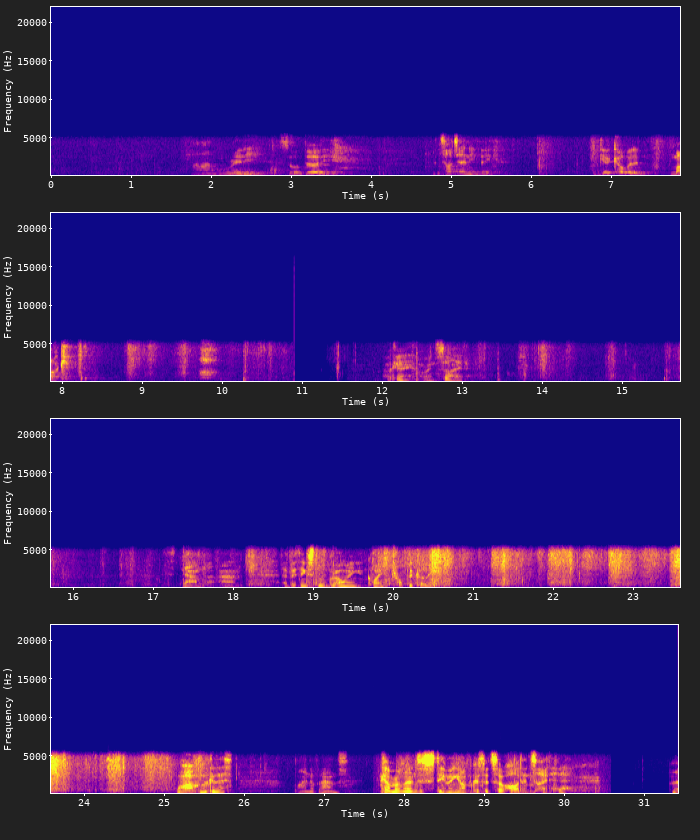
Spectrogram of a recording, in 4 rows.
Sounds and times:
Speech: 0:01.8 - 0:03.8, 0:04.8 - 0:05.8, 0:06.8 - 0:08.3, 0:12.0 - 0:13.2, 0:17.3 - 0:20.8, 0:25.2 - 0:25.9, 0:26.7 - 0:30.2.

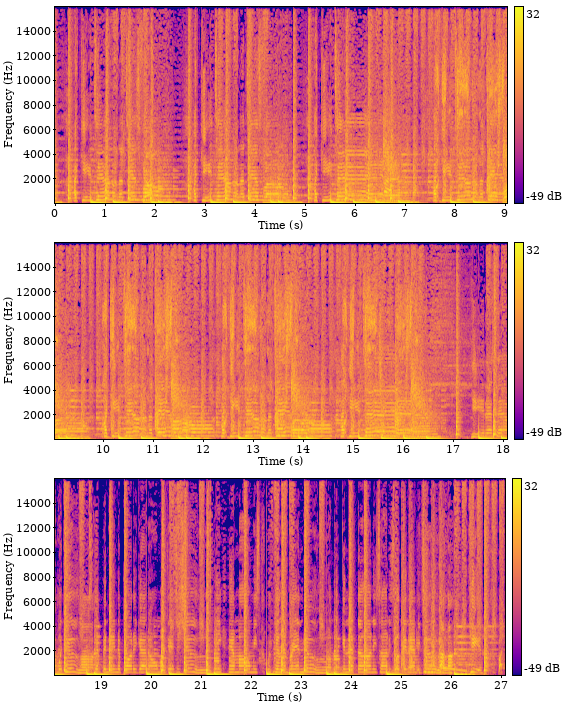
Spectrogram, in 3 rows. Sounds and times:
Dance music: 0:00.0 - 0:27.0.

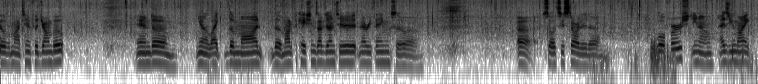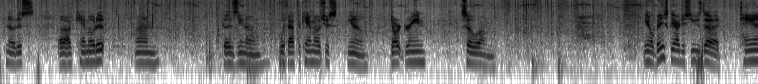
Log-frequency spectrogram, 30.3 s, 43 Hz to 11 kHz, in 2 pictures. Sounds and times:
Speech: 0:00.0 - 0:01.3, 0:02.7 - 0:08.5, 0:10.3 - 0:12.2, 0:13.1 - 0:18.4, 0:19.6 - 0:23.7, 0:24.4 - 0:25.1, 0:28.0 - 0:30.3.

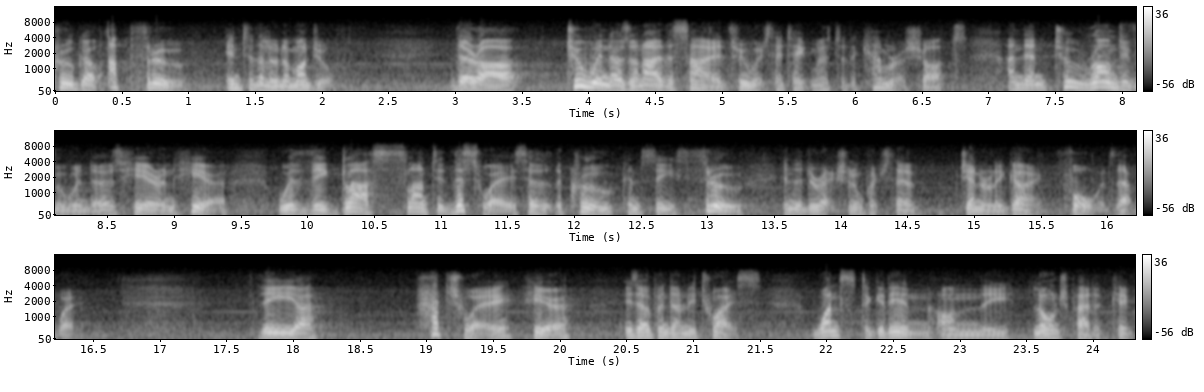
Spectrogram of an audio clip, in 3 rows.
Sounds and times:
Speech: 0:00.0 - 0:02.2, 0:03.0 - 0:16.4, 0:17.7 - 0:18.3, 0:19.0 - 0:24.3.

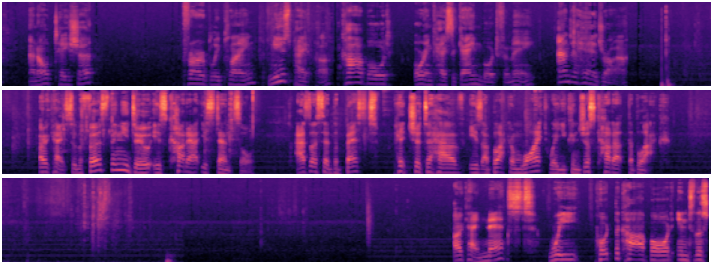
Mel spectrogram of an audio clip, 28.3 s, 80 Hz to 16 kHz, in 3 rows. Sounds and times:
Speech: 0:00.4 - 0:01.3, 0:02.4 - 0:08.4, 0:10.0 - 0:18.4, 0:25.0 - 0:28.3.

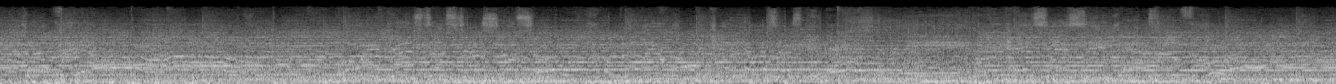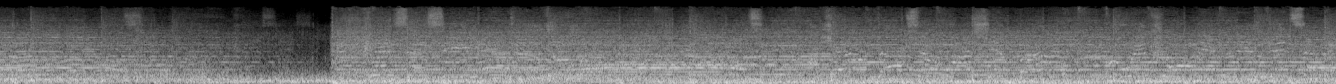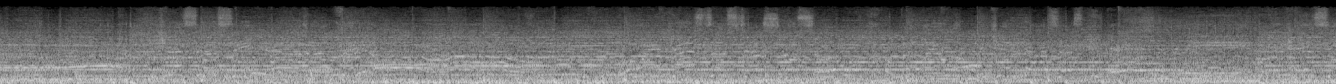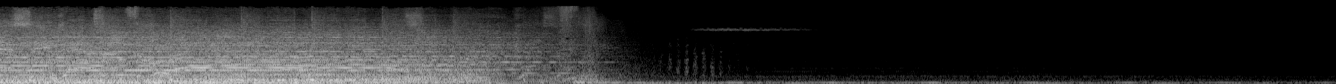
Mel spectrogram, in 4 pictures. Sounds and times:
Exciting music: 0:00.0 - 0:46.9.

